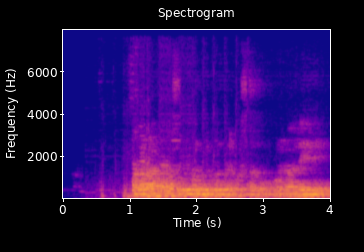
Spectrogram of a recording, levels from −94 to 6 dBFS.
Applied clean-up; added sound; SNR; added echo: neural separator model SepFormer DNS4.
